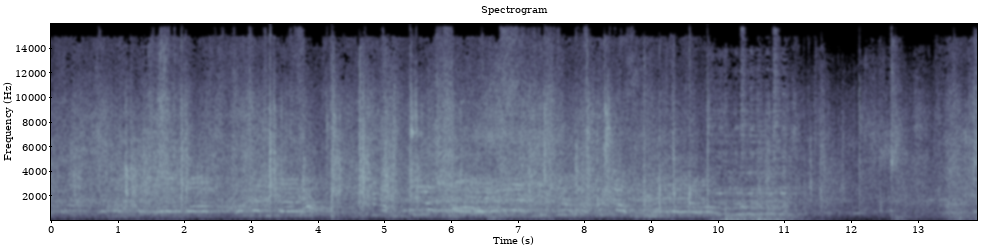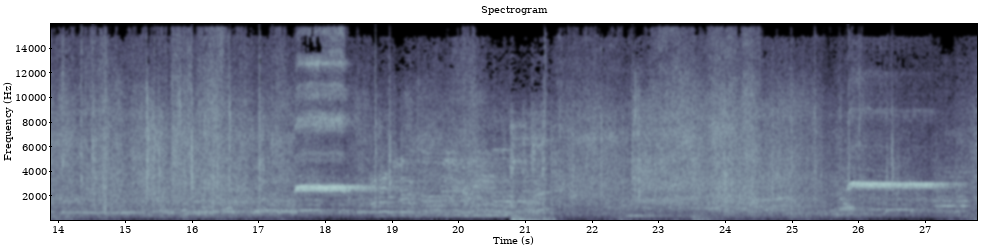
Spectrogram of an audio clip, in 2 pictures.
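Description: Hockey sticks clack against a puck and each other.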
